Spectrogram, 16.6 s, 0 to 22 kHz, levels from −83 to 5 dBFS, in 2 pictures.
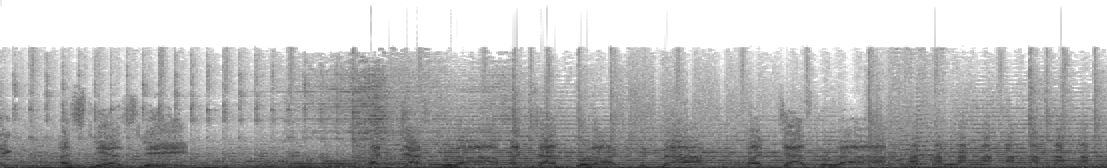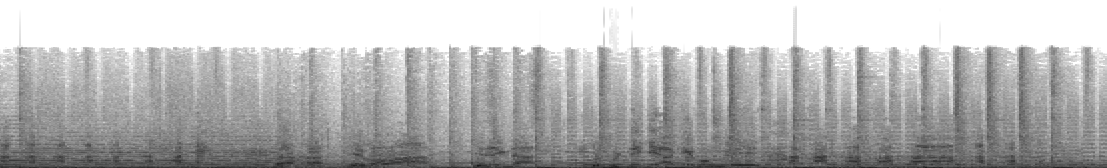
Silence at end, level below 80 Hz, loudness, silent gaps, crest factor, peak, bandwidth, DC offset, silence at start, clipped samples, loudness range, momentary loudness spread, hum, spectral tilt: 0 s; -18 dBFS; -13 LUFS; none; 12 dB; 0 dBFS; 16.5 kHz; under 0.1%; 0 s; under 0.1%; 2 LU; 3 LU; none; -5 dB/octave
